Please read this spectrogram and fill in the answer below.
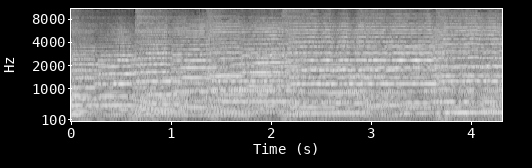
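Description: A high school jazz big band playing, the brass section holding long chords.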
